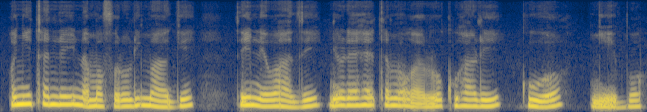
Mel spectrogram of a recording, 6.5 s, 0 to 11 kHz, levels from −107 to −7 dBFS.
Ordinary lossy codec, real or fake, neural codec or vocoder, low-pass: none; fake; vocoder, 22.05 kHz, 80 mel bands, WaveNeXt; none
